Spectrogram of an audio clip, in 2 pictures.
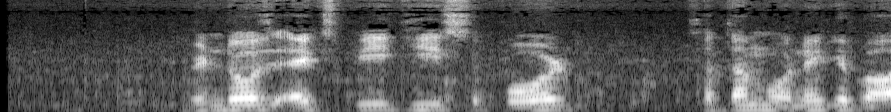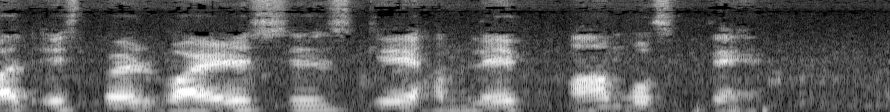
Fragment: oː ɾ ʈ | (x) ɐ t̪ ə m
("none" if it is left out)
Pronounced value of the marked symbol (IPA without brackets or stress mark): x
